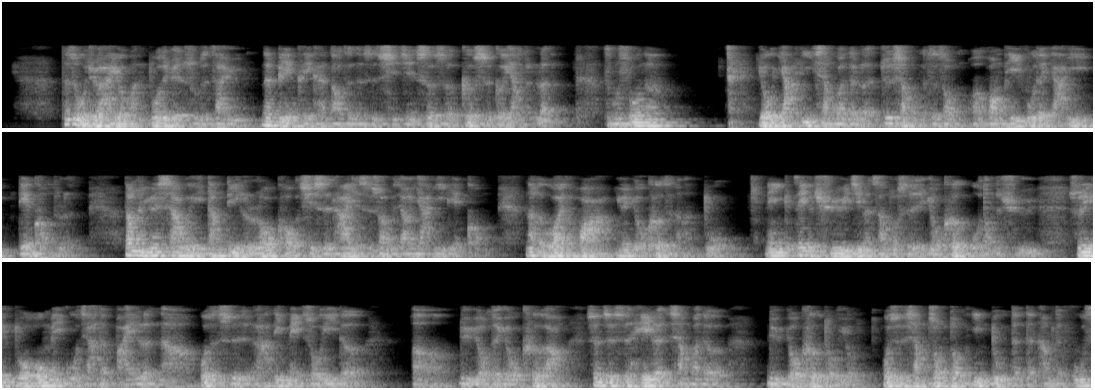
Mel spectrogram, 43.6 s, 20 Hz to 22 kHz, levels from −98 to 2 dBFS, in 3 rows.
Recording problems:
off-mic speech; far
room echo; noticeable; dies away in 0.6 s
high frequencies cut off; noticeable; nothing above 5.5 kHz
abrupt cut into speech; at the end

